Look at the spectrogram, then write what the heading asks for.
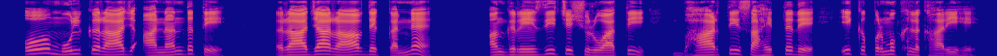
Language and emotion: Dogri, neutral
